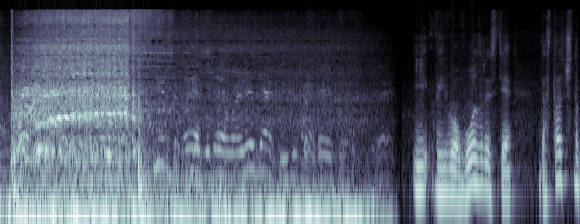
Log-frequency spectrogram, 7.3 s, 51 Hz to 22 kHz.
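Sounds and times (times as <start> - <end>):
starter of a 1929 Reo vintage car cranking its engine at a vintage car rally: 0.1 - 2.6
rough burst of 1929 Reo vintage car engine noise: 0.1 - 4.8
speech: 5.2 - 7.2.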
